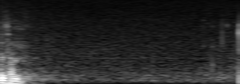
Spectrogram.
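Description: A man's voice finishes a word, then a pause of near silence follows, broken only by a faint click near the end.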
